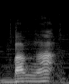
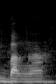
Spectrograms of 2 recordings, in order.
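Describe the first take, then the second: First: The stress is on the last syllable. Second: The stress is on the first syllable. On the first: The speaker calls it right. "May merong diin sa dulo" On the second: The speaker calls it wrong. "hindi banga"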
